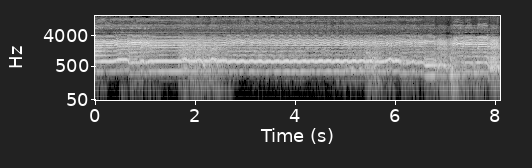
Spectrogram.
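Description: A man singing a naat unaccompanied into a handheld microphone. After a short melodic turn he holds one long note with a wavering vibrato for about five seconds, then slides down into a new phrase near the end.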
